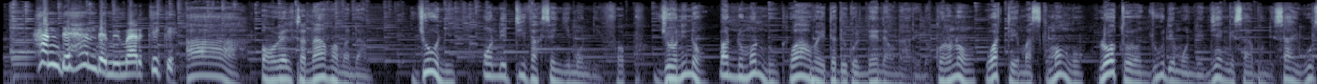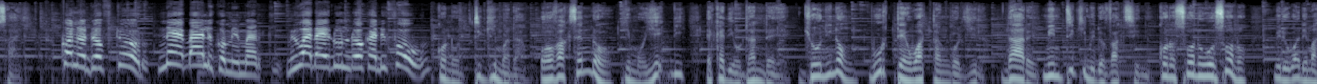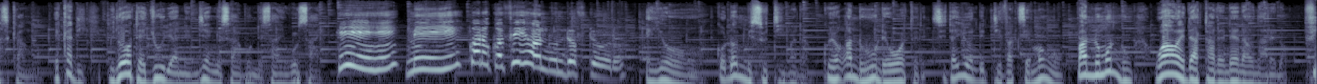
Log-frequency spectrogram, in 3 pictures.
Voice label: SPOT COVAX, POULAR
